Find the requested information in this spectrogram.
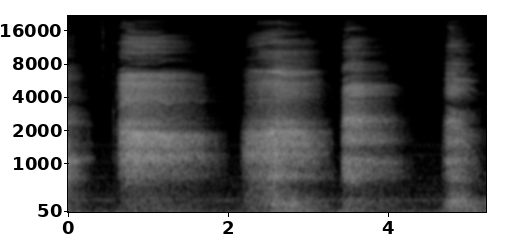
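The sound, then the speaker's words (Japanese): Slow, deep breathing in and out during a calming breathing exercise: four long, soft breaths in a steady rhythm, with no talk. “ゆっくり深呼吸して、吸って吐いて。”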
